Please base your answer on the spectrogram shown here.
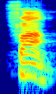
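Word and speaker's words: فاء: এরপর হচ্ছে আপনার মিম, ফা। হ্যাঁ, তো এখানে ঠোঁটের সাথে সম্পৃক্ত ঠোঁট অর্থাৎ মানে সাফাবি, অর্থাৎ আমাদের যে ঠোঁট থেকে যে দুটো অক্ষর উচ্চারণ হয় সেই দুটো হচ্ছে মিম, আপনার হচ্ছে বা, ফা, এগুলো।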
